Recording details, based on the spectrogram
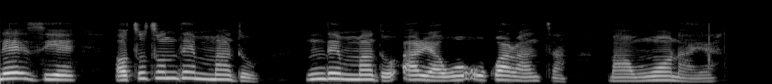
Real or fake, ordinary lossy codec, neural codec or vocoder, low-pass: real; none; none; 7.2 kHz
